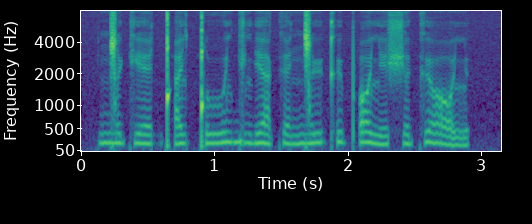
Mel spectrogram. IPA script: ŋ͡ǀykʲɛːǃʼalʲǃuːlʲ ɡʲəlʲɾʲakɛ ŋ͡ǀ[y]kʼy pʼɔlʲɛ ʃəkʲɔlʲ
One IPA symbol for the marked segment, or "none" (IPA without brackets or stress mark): y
